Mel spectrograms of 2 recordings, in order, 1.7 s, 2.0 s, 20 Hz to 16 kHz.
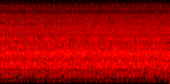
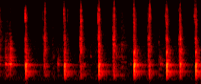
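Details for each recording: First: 2012 BMW 650, 4.4 L N63 twin-turbo V8, known-good cylinder reference at idle during warm-up with multi-strike ignition: even, steady hum with no knock or tick; normal idle. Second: 2012 BMW 650, 4.4 L N63 twin-turbo V8, with engine silent: crisp metallic clacks about five a second as cylinder 7's connecting rod is moved; heat-discolored rod, visible bearing shell, rod knock from a loose rod bearing.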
